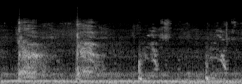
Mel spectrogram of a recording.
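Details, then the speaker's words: Adult man who says he coughs often: two short, rough throat-clearing coughs over a steady low background hum. "Because I hate to talk too much. You can hear me how often I cough."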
